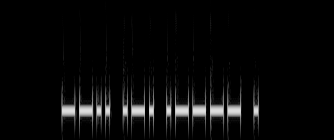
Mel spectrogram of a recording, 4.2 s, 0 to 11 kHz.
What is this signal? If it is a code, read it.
Morse code, heard as a keyed tone, about 21 wpm, 700 Hz. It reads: ZR1E
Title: DXCC-100 Call Signs - 4 Characters - Repeated 2x - 22wpm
